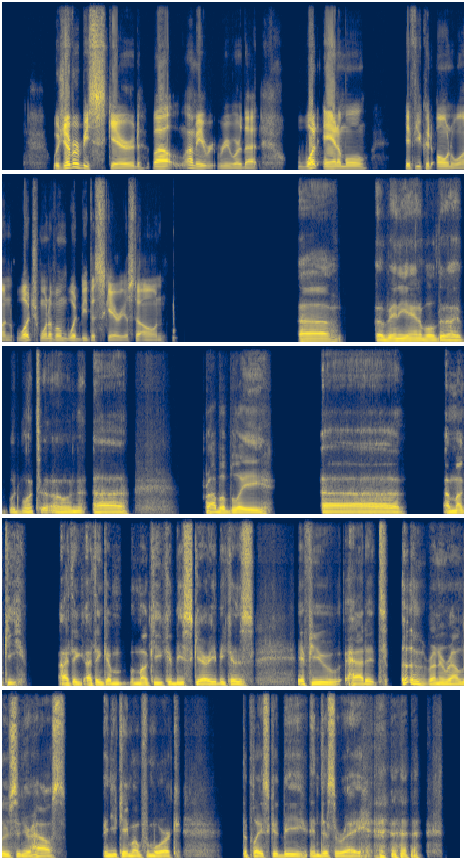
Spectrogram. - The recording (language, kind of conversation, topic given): English, unstructured, What makes pets such good companions?
- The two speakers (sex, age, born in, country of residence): male, 20-24, United States, United States; male, 60-64, United States, United States
- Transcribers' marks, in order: tapping; drawn out: "uh"; throat clearing; chuckle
